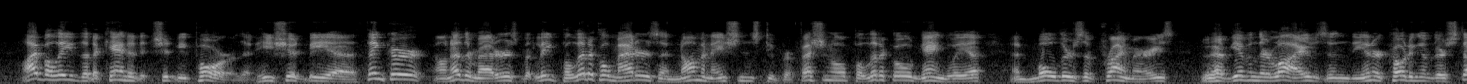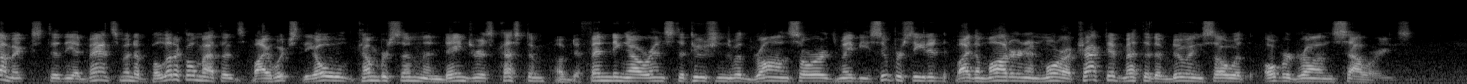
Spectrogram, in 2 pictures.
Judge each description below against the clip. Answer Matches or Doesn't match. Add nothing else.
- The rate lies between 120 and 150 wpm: Doesn't match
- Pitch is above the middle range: Doesn't match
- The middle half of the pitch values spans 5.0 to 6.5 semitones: Doesn't match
